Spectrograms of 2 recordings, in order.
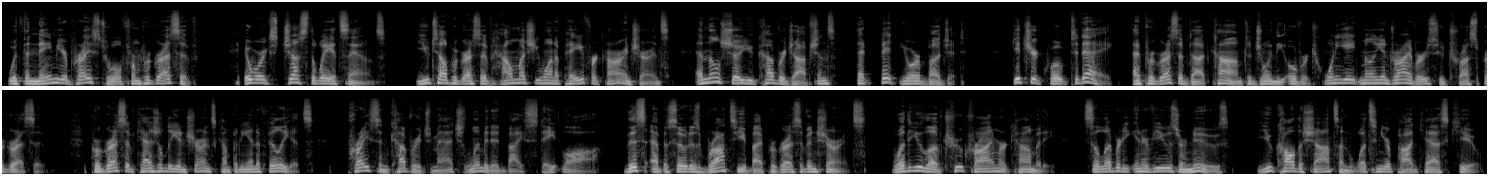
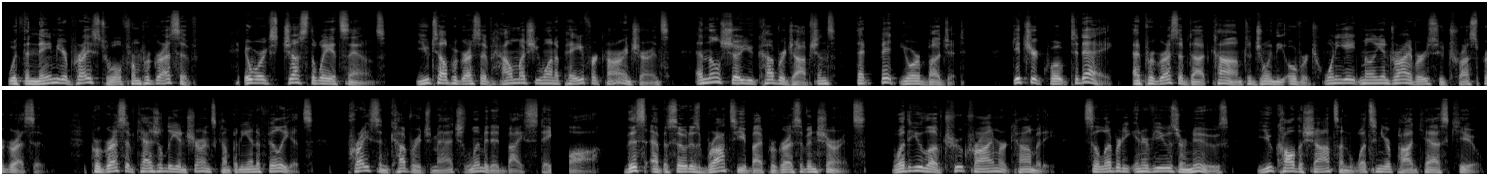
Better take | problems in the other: first | audio cutting out; at 20 s

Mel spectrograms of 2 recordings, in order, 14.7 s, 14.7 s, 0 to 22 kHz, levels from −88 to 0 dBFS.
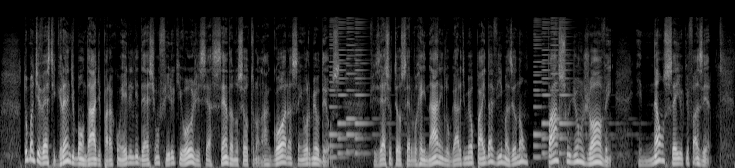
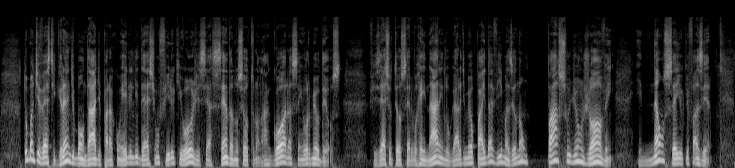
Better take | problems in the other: second | phone ringing; noticeable; from 6.5 to 12 s; peak 9 dB below the speech

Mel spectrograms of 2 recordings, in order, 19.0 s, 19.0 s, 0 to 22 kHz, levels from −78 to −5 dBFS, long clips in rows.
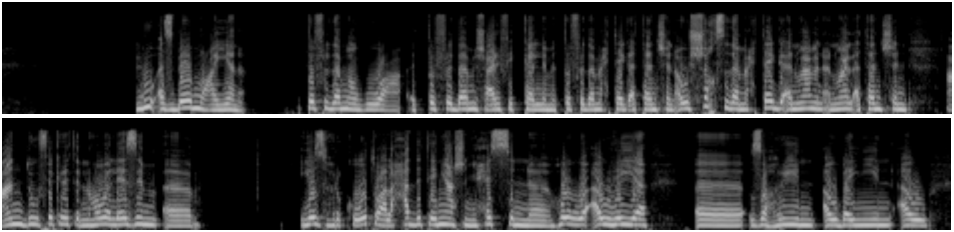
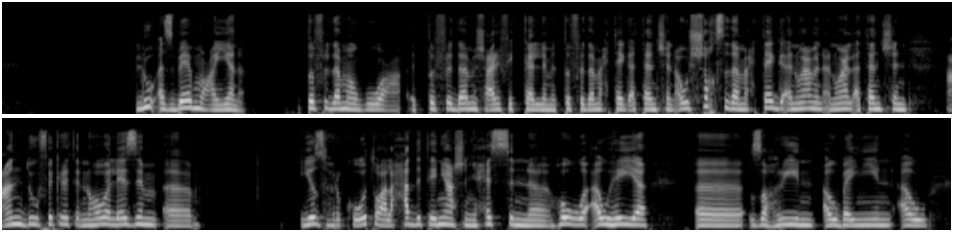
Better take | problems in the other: second | distortion; slight; 10 dB below the speech

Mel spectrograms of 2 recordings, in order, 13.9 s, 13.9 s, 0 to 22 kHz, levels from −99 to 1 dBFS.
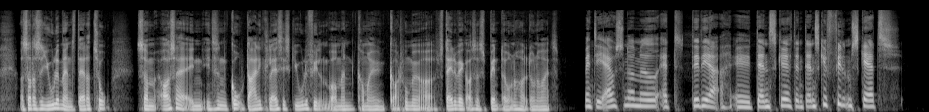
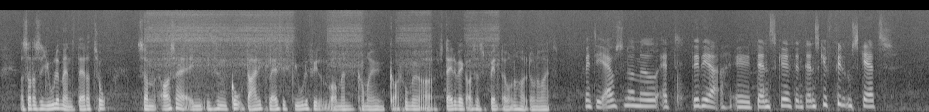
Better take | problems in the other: first | hiss; loud; throughout; 6 dB below the speech

